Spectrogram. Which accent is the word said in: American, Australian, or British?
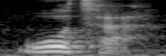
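British. A clear t sound, and no final r. "in the U K, they say the T sound, but they don't say the er sound"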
